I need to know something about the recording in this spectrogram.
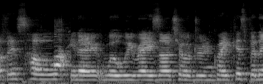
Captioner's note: laughs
